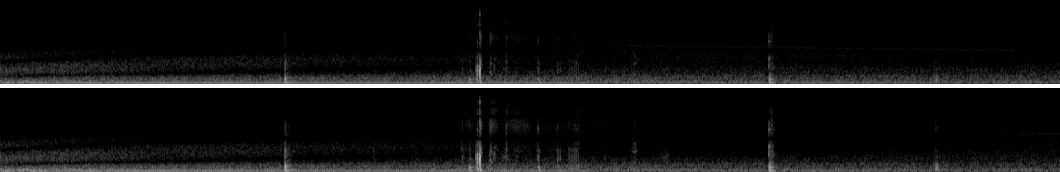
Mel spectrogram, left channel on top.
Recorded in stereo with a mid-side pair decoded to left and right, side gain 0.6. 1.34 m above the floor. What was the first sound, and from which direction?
A vehicle, 10° right.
